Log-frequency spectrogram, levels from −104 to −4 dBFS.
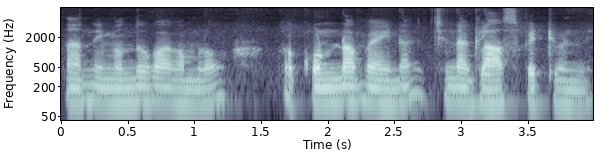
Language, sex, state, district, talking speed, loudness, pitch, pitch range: Telugu, male, Telangana, Hyderabad, 150 wpm, -22 LUFS, 95 Hz, 90-100 Hz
